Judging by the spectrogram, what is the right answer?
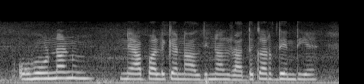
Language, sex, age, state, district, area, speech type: Punjabi, female, 18-30, Punjab, Mansa, urban, spontaneous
